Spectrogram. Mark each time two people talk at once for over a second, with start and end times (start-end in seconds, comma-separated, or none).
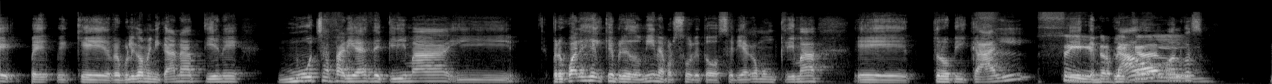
10.3-12.0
